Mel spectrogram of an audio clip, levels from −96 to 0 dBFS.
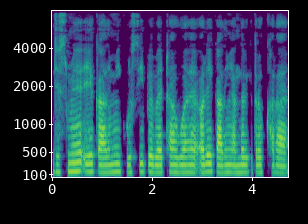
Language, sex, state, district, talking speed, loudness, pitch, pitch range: Hindi, male, Bihar, Samastipur, 200 wpm, -19 LUFS, 135 Hz, 135-150 Hz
